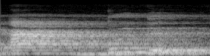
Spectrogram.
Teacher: Ini adalah qalqalah kubra, qalqalah yang ada di pemberhentian kalimat atau waqaf.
